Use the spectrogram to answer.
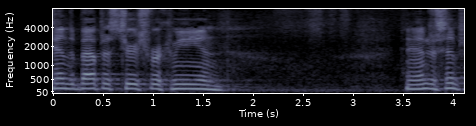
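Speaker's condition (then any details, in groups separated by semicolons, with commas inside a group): Parkinson's disease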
